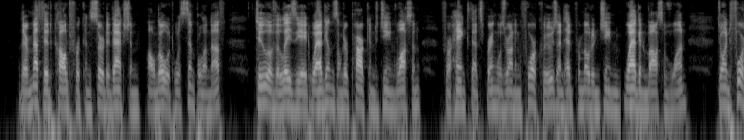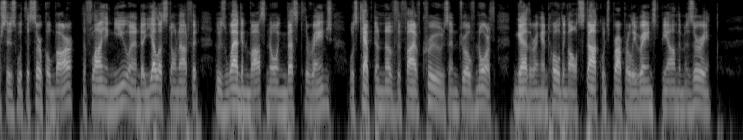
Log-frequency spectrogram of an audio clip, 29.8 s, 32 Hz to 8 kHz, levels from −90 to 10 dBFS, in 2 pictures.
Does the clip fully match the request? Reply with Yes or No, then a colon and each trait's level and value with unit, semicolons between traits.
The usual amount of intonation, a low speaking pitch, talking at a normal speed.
No: narrow, 2.2 semitones; low, 110 Hz; average, 155 wpm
